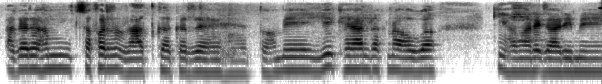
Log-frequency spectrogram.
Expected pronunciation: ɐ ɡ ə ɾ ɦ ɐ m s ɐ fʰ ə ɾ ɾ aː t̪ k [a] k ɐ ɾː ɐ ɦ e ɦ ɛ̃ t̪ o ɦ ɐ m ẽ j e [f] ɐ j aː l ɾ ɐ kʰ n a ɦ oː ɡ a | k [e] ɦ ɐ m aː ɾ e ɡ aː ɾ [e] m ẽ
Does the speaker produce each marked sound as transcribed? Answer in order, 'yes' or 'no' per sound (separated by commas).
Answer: yes, no, no, no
